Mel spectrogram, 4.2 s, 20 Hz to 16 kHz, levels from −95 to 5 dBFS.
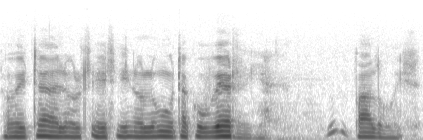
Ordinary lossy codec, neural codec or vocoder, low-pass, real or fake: none; vocoder, 44.1 kHz, 128 mel bands every 512 samples, BigVGAN v2; 14.4 kHz; fake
